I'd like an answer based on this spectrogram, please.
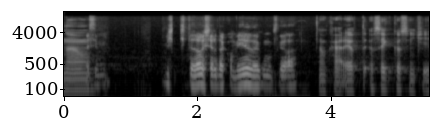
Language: Portuguese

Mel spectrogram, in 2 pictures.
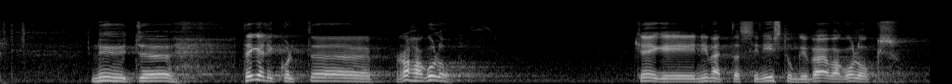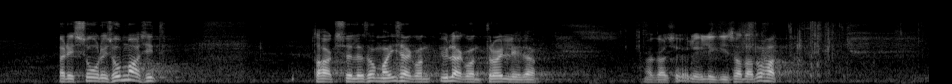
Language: Estonian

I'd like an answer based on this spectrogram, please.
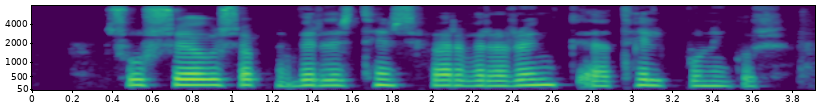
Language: Icelandic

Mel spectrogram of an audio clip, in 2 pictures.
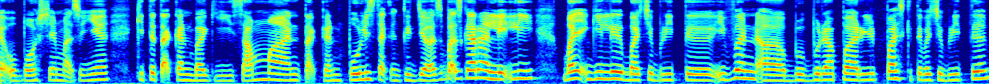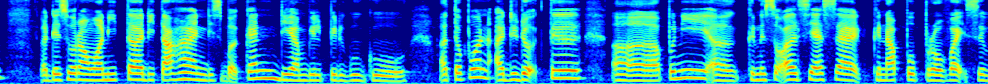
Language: Malay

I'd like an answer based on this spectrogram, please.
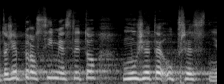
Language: Czech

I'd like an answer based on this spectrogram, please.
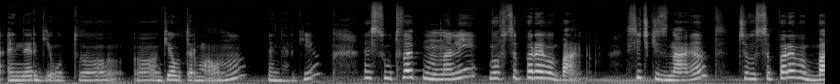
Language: Bulgarian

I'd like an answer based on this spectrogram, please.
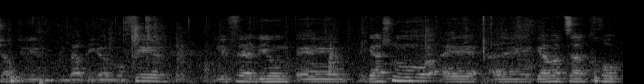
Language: Hebrew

